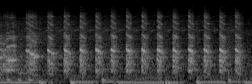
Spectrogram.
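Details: Long-parked stock Honda Civic hatchback, oil and coolant checked: starter churns steadily about five turns a second, no catch or firing; cranks but won't start, later found to have spark and compression, cause not confirmed.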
